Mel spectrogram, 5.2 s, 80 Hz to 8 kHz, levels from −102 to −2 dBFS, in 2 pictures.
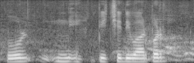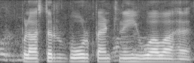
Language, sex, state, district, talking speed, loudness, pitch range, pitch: Hindi, male, Uttar Pradesh, Saharanpur, 140 wpm, -17 LUFS, 150-170 Hz, 160 Hz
